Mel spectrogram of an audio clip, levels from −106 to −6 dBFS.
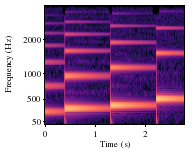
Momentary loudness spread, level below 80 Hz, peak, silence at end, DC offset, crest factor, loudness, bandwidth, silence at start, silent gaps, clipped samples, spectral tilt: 12 LU; -66 dBFS; -16 dBFS; 0 s; under 0.1%; 12 dB; -28 LUFS; 3.8 kHz; 0 s; none; under 0.1%; -9 dB/octave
